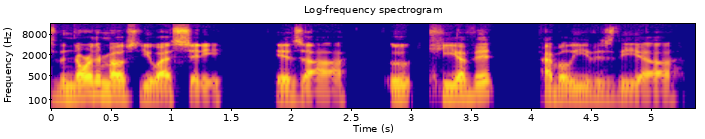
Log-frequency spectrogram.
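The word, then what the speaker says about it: Utqiaġvik: city is Utqiagvik, I believe is the pronunciation, formerly known Hmm.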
